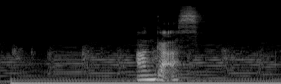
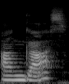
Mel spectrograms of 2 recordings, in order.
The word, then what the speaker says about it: angas: but I feel like they're saying it differently than I am angas not angas with a hard G I don't know I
